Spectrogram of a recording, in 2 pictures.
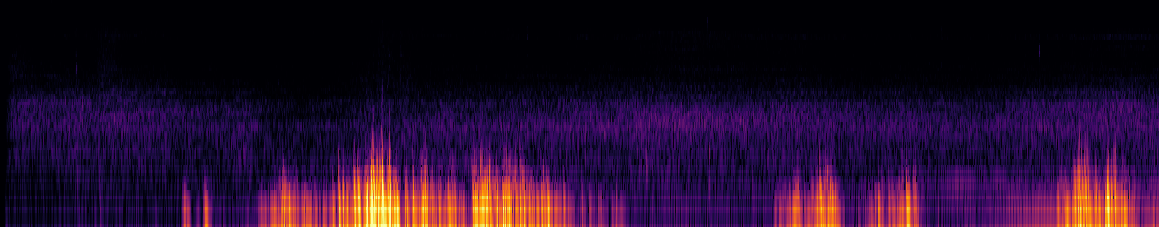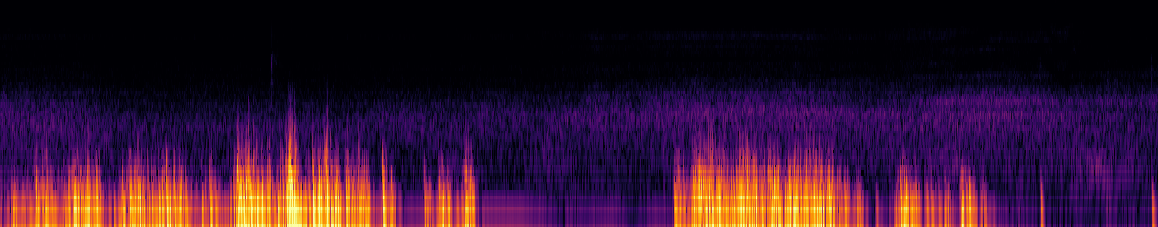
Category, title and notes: Soundscapes > Nature
Wind on top of Mt. Marseilleveyre
Wind in Calanques National Park, top of Mt. Marseilleveyre.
